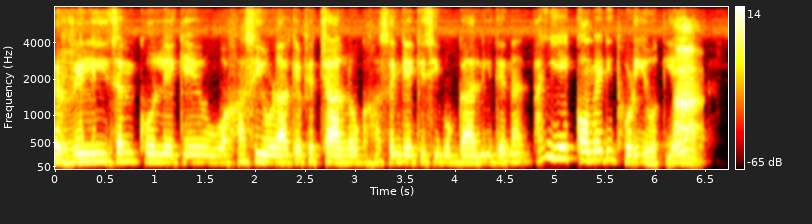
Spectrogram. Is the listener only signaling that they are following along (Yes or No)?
Yes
